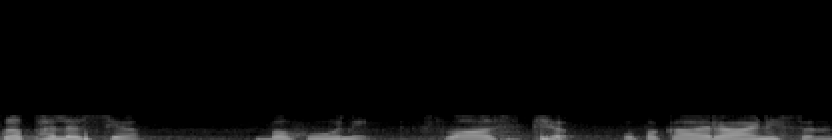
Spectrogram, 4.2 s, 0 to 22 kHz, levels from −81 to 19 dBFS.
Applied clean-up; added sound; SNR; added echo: none; none; none; none.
